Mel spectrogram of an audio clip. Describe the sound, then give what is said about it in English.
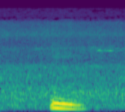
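Soft, steady rain hisses evenly throughout, a continuous wash of gentle patter with no breaks, briefly joined midway by a short low voiced sound. “Can you hear the rain?”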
